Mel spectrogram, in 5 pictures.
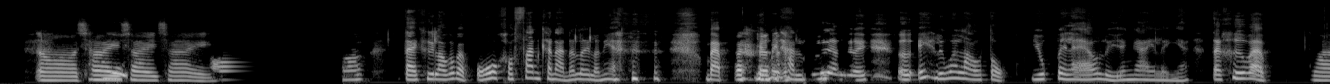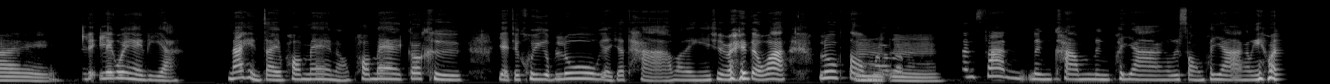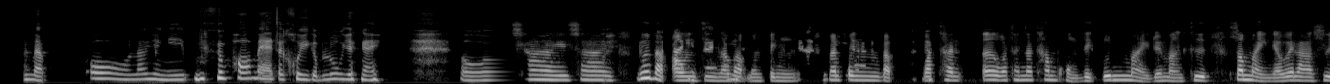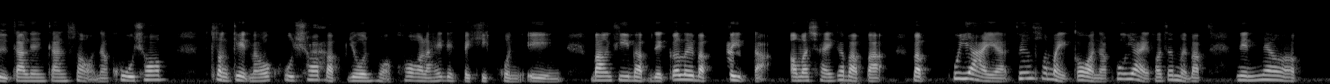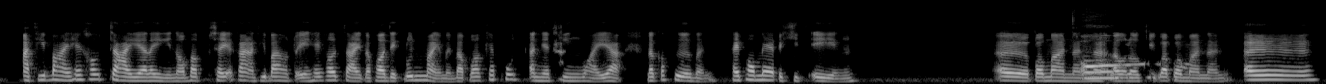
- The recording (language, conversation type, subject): Thai, unstructured, คุณคิดว่าสิ่งที่สำคัญที่สุดในครอบครัวคืออะไร?
- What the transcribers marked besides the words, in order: static; distorted speech; laugh; laughing while speaking: "ไหม"; laugh; laughing while speaking: "ไง"; unintelligible speech; mechanical hum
